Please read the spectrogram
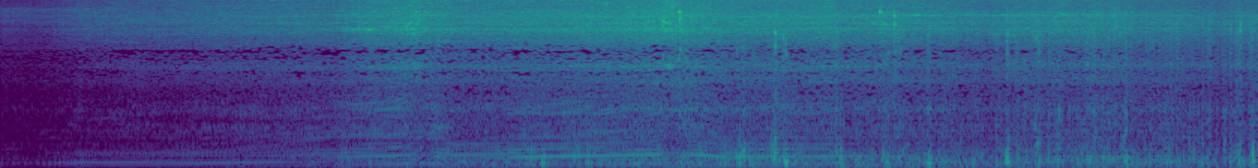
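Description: BMW GS boxer-twin motorcycle accelerating through the gears, its engine note rising and then dropping at two upshifts before settling. Rising wind rush on the camera microphone with sharp buffeting thumps as speed builds.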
